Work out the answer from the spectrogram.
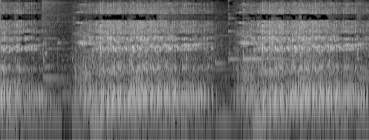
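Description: Animated crocodile's call sound effect: a long, rough call ending about a second in, then two more, each lasting nearly two seconds, over background music.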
